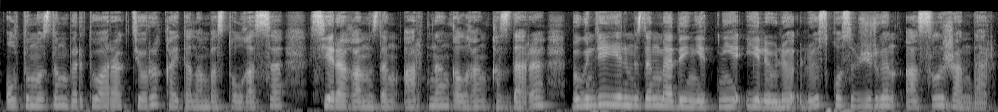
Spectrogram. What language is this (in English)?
Kazakh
